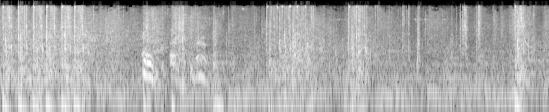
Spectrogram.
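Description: Gunfire in a firefight in the video game Rise of the Tomb Raider, sharp repeated shots and bursts with booming impacts and splintering hits, loud and close, scattered across the whole stretch.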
